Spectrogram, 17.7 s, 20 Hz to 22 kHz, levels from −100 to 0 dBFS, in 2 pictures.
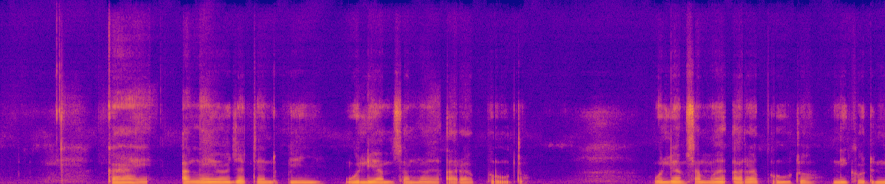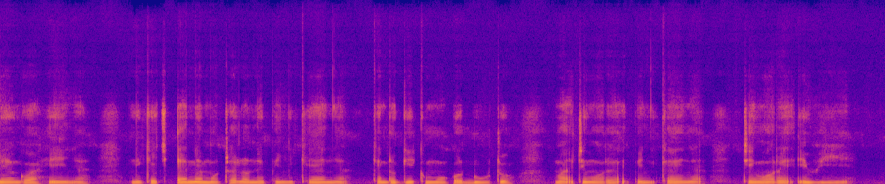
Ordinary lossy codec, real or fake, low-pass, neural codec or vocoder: none; fake; none; codec, 44.1 kHz, 7.8 kbps, DAC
